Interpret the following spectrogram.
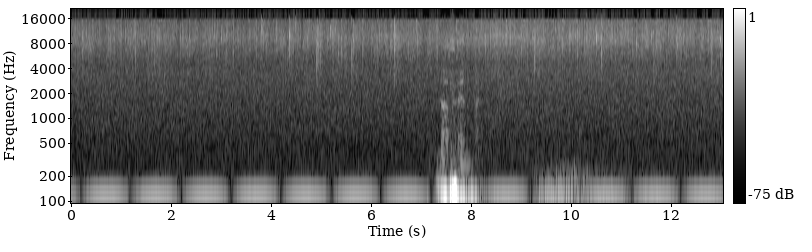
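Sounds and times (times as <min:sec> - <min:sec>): soft rain falling: 0:00.0 - 0:13.0
pulsing low hum: 0:07.3 - 0:08.3.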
